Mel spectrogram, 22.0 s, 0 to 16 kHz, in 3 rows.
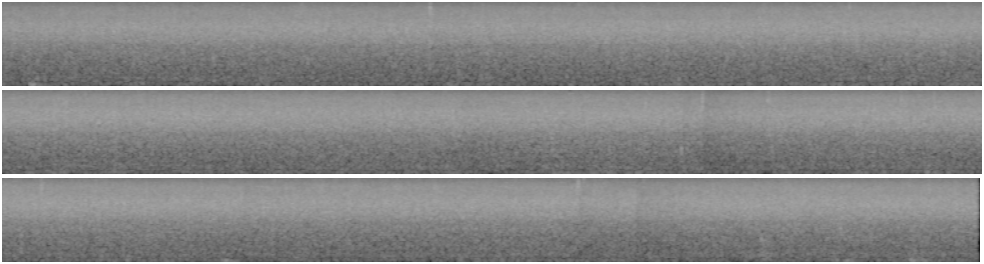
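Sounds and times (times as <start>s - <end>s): rain falling on car: 11.2s - 22.0s.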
